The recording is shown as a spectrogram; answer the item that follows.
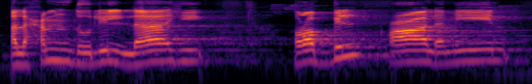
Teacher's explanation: لفظ اللہ کا لام باریک ہوگا، لام میں کھڑا زبر ہے، ایک الف کی مقدار رہے گی، ہا کے نیچے زیر ہے، اسے جلدی پڑھیں گے اور باریک پڑھیں گے۔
